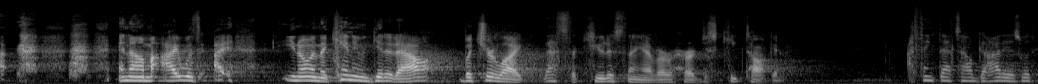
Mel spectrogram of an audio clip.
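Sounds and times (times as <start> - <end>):
voice imitating a small child's heavy panting breathing: 0.2 - 1.2
speech: 1.2 - 7.9, 9.1 - 10.3.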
